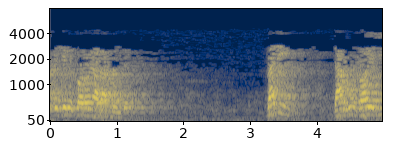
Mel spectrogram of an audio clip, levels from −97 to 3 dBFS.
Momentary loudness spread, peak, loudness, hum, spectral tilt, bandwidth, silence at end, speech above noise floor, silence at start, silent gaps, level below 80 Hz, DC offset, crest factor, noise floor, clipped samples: 18 LU; -2 dBFS; -16 LUFS; none; -10.5 dB/octave; 4.4 kHz; 0 s; 36 dB; 0 s; none; -52 dBFS; under 0.1%; 16 dB; -50 dBFS; under 0.1%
